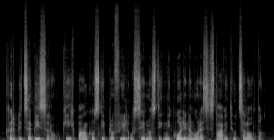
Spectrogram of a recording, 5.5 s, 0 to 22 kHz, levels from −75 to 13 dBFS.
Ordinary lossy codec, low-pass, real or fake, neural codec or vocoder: none; none; fake; codec, 44.1 kHz, 7.8 kbps, DAC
